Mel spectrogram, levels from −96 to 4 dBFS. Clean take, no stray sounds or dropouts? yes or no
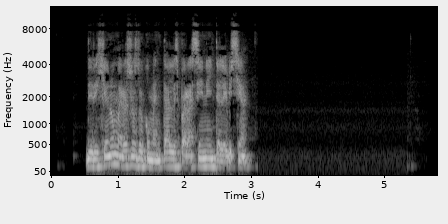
yes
